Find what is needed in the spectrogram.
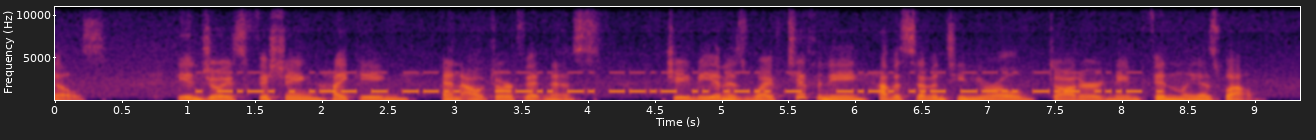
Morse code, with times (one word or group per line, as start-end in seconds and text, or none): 1.1-3.0 ECEWTZ
3.3-5.6 ZNQILT
5.9-8.3 CUZKVE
